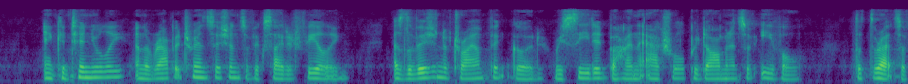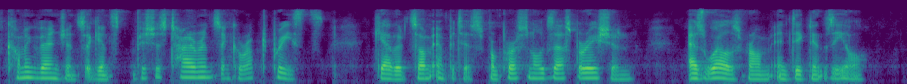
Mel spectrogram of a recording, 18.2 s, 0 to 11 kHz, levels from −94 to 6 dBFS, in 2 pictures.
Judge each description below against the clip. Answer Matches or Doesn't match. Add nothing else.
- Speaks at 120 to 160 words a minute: Matches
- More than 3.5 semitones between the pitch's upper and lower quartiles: Doesn't match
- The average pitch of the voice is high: Doesn't match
